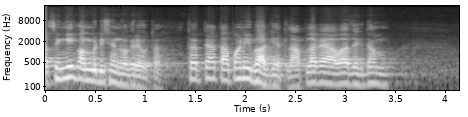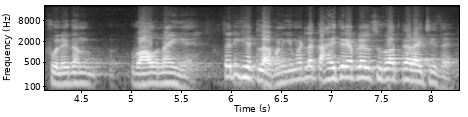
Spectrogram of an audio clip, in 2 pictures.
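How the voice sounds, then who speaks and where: A young man from Mumbai with a Marathi accent, performing a stand-up comedy set and telling stories that break into sudden loud, indignant outbursts. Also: mid-range voice. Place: comedy club stage.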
